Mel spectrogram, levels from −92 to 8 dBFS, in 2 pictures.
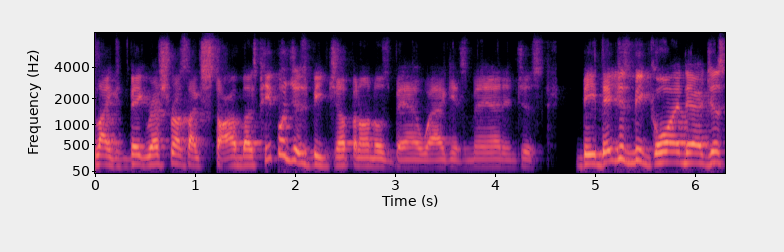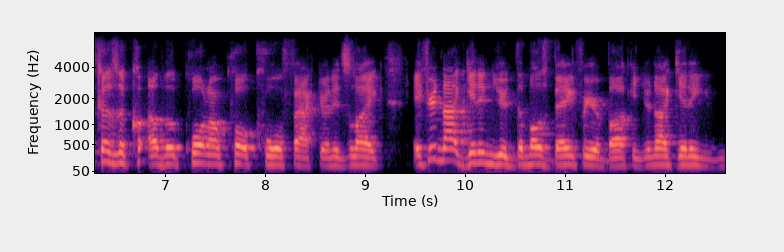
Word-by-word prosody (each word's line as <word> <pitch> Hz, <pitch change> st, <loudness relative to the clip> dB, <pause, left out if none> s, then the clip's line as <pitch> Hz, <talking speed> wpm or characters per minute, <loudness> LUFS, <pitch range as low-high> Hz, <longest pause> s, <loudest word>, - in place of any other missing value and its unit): like, 140 Hz, -6 st, -1 dB
big 150 Hz, 0 st, +1 dB
restaurants, 150 Hz, +1 st, 0 dB
like 125 Hz, -, 0 dB
Starbucks, 135 Hz, +1 st, 0 dB
people 250 Hz, +6 st, -1 dB
just 170 Hz, -6 st, 0 dB
be 140 Hz, -, +1 dB
jumping 135 Hz, +1 st, -1 dB
on 125 Hz, 0 st, -1 dB
those 120 Hz, -2 st, -2 dB
bandwagons, 110 Hz, -1 st, -5 dB
man, 115 Hz, 0 st, -6 dB
and 110 Hz, -1 st, -13 dB
just 115 Hz, +2 st, -13 dB, 0.3 s
be 155 Hz, +3 st, +4 dB
they 175 Hz, +5 st, +3 dB
just 215 Hz, -7 st, +1 dB
be 200 Hz, -8 st, +2 dB
going 180 Hz, +3 st, +4 dB
there 170 Hz, -1 st, +4 dB
just 175 Hz, +1 st, 0 dB
'cause 180 Hz, -4 st, 0 dB
a 170 Hz, -, +3 dB
q -, -, -3 dB
of 145 Hz, 0 st, 0 dB
a 145 Hz, 0 st, +3 dB
quote, 165 Hz, +2 st, +2 dB
unquote 430 Hz, -, 0 dB
"cool 140 Hz, -1 st, +2 dB
factor," 130 Hz, -1 st, -3 dB
and 130 Hz, -, -6 dB
it's 125 Hz, +1 st, -6 dB
like, 135 Hz, -2 st, 0 dB, 0.3 s
if 420 Hz, -, -2 dB
you're 225 Hz, -, +4 dB
not 210 Hz, -1 st, +2 dB
getting 170 Hz, -1 st, +1 dB
your 145 Hz, -1 st, +1 dB
the 130 Hz, +3 st, -1 dB
most 145 Hz, 0 st, +1 dB
bang 140 Hz, 0 st, +2 dB
for 145 Hz, -, -5 dB
your 135 Hz, -2 st, +2 dB
buck 125 Hz, +2 st, -1 dB
and 120 Hz, -1 st, -10 dB
you're 135 Hz, -, -7 dB
not 135 Hz, -1 st, 0 dB
getting 125 Hz, -5 st, -3 dB
140 Hz, 235 wpm, -23 LUFS, 125-165 Hz, 0.3 s, be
